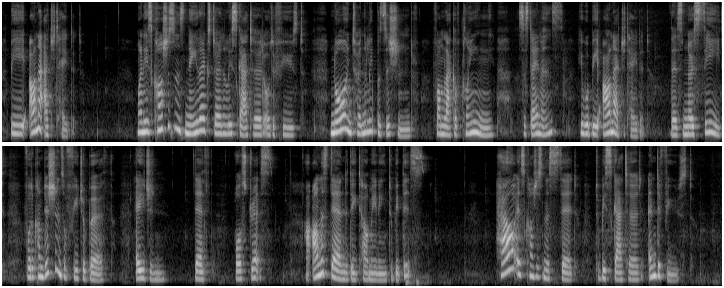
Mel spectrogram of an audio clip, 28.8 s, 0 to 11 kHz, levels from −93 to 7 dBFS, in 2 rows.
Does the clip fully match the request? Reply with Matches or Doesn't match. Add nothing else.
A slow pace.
Matches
